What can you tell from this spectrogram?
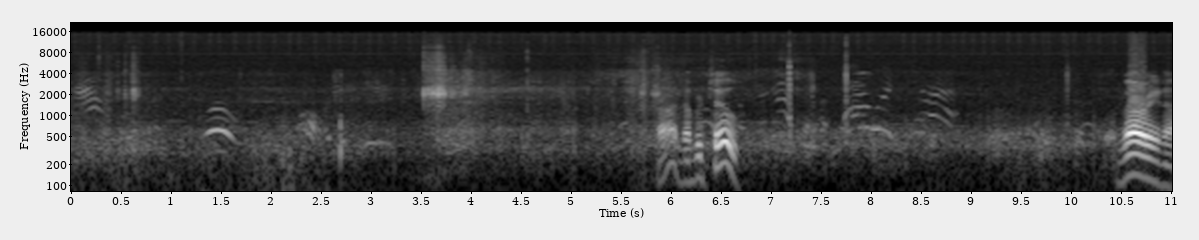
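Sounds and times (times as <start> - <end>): faint voices calling out: 0.0 - 11.0
outdoor murmur: 0.0 - 11.0
short hiss: 1.6 - 6.2.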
